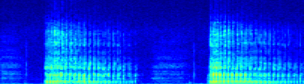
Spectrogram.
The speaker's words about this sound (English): Feel your lips loosen when they flap like that?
